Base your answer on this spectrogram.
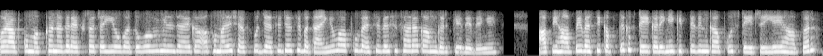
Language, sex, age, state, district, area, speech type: Hindi, female, 45-60, Rajasthan, Jaipur, urban, conversation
